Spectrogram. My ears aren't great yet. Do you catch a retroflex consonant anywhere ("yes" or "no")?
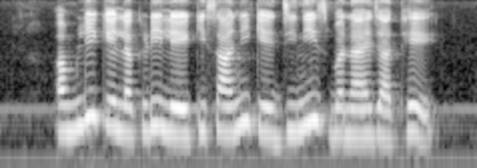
yes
